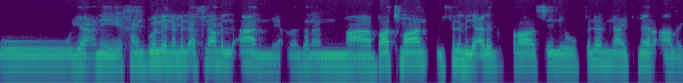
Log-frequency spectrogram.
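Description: Recorded dry and close with no echo against a quiet background, a normal speaking voice moves at a moderate pace with fairly even intonation. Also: man. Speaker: returning guest film fan. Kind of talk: casual chat.

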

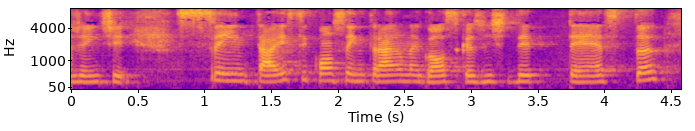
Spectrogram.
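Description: A woman's medium-pitched voice at a moderate pace, intonation fairly even, with noticeable background noise. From Brazil, São Paulo. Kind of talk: casual chat.

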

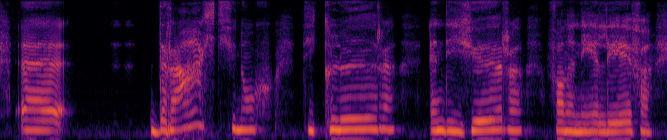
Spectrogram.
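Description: A woman's somewhat breathy, fairly high voice shows ordinary pitch variation. The recording is very clean, with a silent background. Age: 50s. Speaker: tv maker and storyteller. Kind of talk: interview conversation.

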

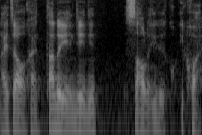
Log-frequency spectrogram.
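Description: Talking at a very fast pace, a man with a medium pitch has a dark, mellow tone. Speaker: ophthalmologist. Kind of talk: interview.

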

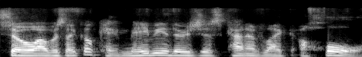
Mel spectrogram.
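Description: The recording is very clean, with a silent background. A man speaks fairly quickly at a medium pitch, with an American accent and ordinary pitch variation. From Pennsylvania and southern California (Newport Beach). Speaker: drone pilot. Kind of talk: interview. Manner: hesitant with fillers.

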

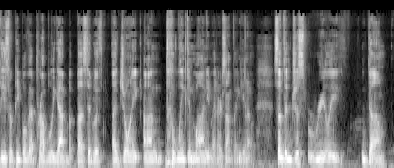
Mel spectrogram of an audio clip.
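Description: Speaking in an American accent, a man has a dark, mellow tone and a fairly low pitch. His pace is moderate and his intonation fairly even over a very clean, silent background. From Indiana, US Midwest. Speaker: writer. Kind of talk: podcast discussion.

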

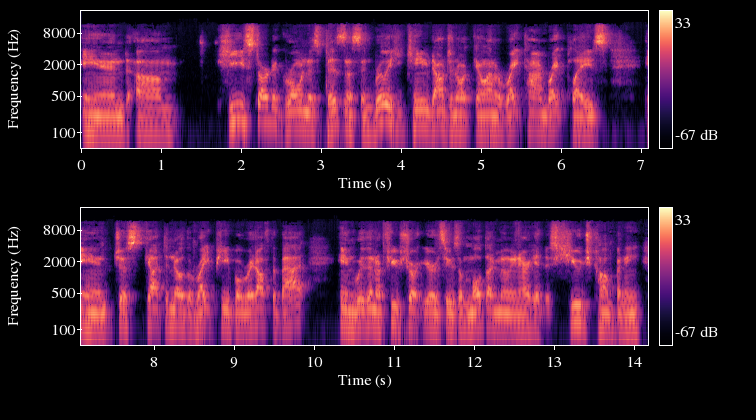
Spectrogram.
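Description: A man with an American accent talks at a medium pitch and moderate pace. His pitch varies in an ordinary way over a quiet background. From upstate New York. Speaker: business coach. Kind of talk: interview conversation. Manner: animated.

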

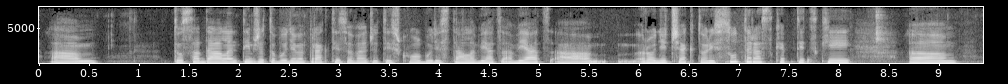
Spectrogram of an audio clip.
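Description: The sound is dry and close with no echo as a woman speaks at medium pitch and a fairly slow pace, with fairly even intonation. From Slovakia, Liptov region. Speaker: mother of a child with Down syndrome, inclusion advocate. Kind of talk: interview. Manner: hesitant, many fillers.

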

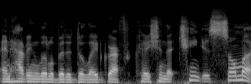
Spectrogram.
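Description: A man speaks in a normal speaking voice with an American accent. His pitch sits in the medium range and varies in an ordinary way. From Utah, US. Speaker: entrepreneur and podcast host. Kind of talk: casual interview. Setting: studio.

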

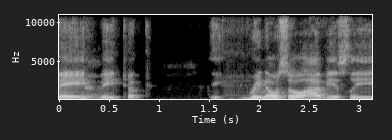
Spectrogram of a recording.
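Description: Lively intonation marks this man's speech in a Minnesotan accent. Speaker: podcast co-host.

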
